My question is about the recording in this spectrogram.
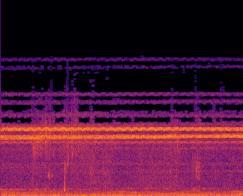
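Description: Steady, high-pitched drone of insects, over a low rumble.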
